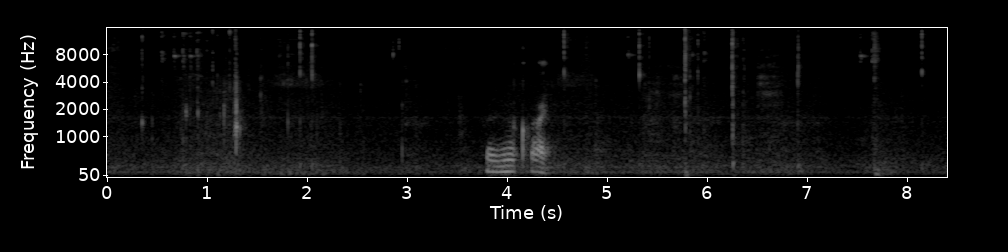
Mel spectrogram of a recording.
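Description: Faint, irregular clicks of computer keyboard keys and a mouse as code is edited.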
